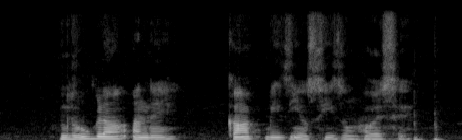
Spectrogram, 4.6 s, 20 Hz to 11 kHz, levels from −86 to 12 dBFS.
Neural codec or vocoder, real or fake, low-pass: vocoder, 22.05 kHz, 80 mel bands, WaveNeXt; fake; 9.9 kHz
